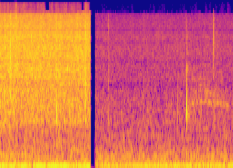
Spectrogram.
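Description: Peppers and onions sizzle in a pan, a steady hiss that cuts out briefly, then carries on at a lower, quieter level with a few faint clicks.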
